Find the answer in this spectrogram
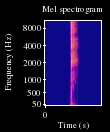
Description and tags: Clicksound
Recorded with a Sony MZ-R35
stone, lego, click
